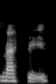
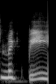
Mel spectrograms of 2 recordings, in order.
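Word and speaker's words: McBee: like no no it's macbee like i'm sorry yeah i i love it when people say where um where is mcb yet i'm like it's mac b but it's spelled m m-c-d-b-e-e and it's mac and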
